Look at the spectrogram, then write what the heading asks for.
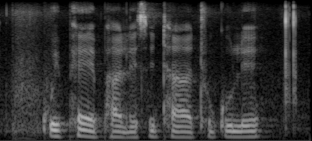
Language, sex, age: Xhosa, male, 20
